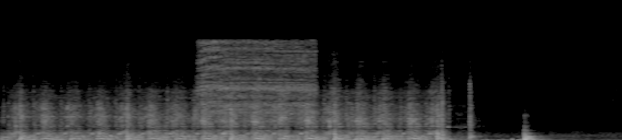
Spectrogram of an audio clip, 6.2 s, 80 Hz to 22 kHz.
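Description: International Scout 80's four-cylinder engine turned over by its starter motor in a steady rhythmic crank that stops after about four and a half seconds without catching; about two seconds in, an aerosol of brake cleaner hisses into the intake for about a second. A couple of clicks follow near the end. The engine has sat for years, and the owner is sure its ignition points are dirty.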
